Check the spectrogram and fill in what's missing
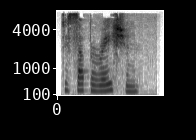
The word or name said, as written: disoperation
